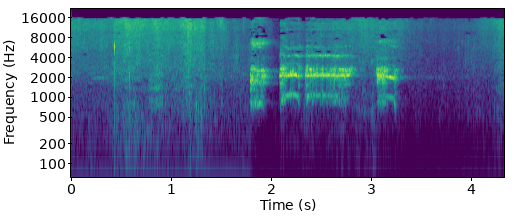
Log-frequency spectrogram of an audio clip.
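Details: A red junglefowl (wild chicken) gives one clipped, hoarse crow: a short note, a longer harsh middle and a brief cut-off ending, after a second or so of soft rustling; the flock was raised from two wild birds.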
